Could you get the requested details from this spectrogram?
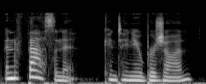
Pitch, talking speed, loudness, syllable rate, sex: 215 Hz, 145 wpm, -18 LUFS, 5.6 syllables/s, female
